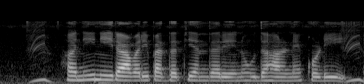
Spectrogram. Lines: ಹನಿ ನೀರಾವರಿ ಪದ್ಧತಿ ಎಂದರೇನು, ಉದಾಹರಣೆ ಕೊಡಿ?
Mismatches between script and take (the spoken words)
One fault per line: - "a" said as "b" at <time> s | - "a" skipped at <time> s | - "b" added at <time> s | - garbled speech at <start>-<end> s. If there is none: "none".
none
